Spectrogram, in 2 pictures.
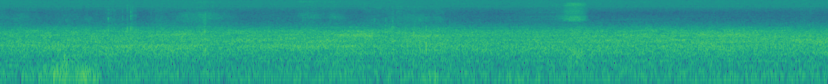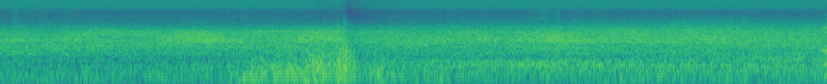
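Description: An airplane takes off from Newcastle International Airport in a sharp, airshow-style departure. A broad engine roar fills the whole stretch and swells louder near the end, with no talking.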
